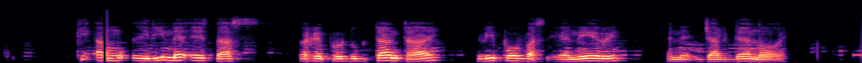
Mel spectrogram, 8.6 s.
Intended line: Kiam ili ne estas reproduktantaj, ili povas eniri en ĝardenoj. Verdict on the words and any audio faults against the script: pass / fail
fail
